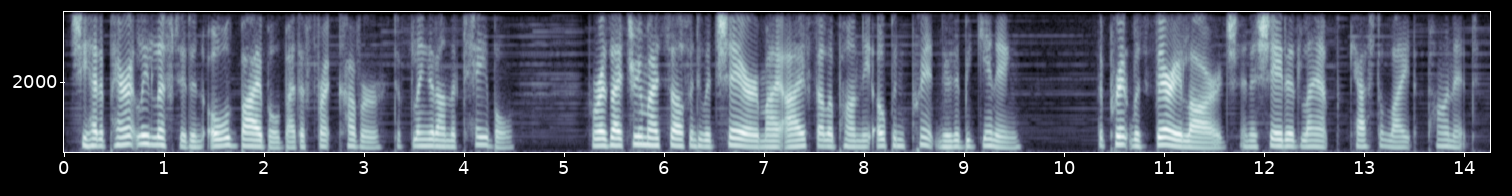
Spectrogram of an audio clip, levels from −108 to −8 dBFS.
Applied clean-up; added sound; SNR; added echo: neural separator model SepFormer WHAM!.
